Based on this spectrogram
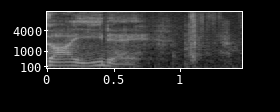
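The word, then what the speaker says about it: Xayide: on the names okay it's zyeday how do you spell it x-a-y i-d-e who's she the bad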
